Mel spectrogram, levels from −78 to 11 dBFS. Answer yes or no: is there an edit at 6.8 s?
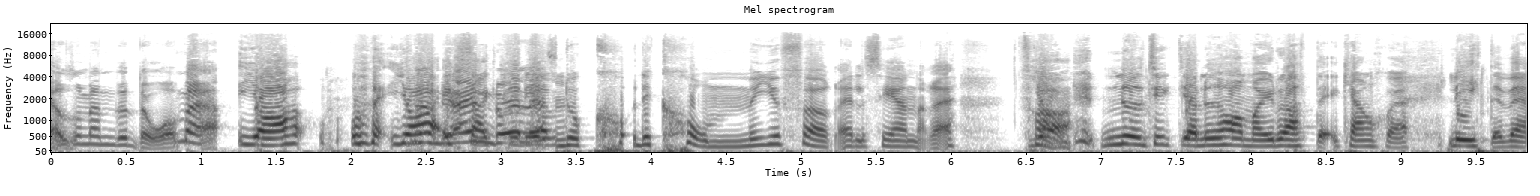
yes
